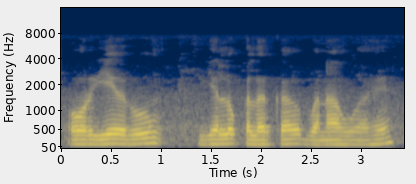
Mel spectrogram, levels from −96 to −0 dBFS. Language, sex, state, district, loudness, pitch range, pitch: Hindi, male, Arunachal Pradesh, Lower Dibang Valley, -17 LUFS, 110-125 Hz, 120 Hz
